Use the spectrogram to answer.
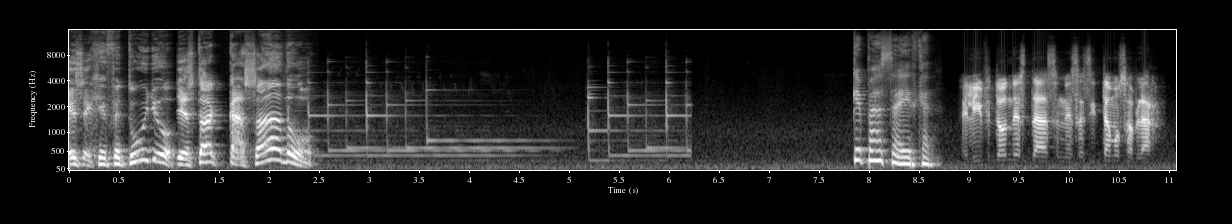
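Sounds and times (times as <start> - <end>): phone ringtone chimes: 2.3 - 6.3.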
